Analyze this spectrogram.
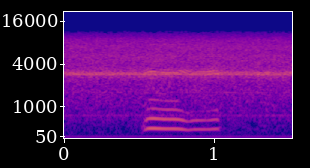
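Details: Eurasian eagle-owl in the Netherlands before dawn, 04:40 on 15 February 2013, male visiting female nearby: a single low harmonic note swelling in and holding level for half a second, with a quiet background hum.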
